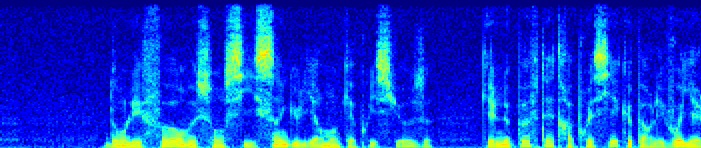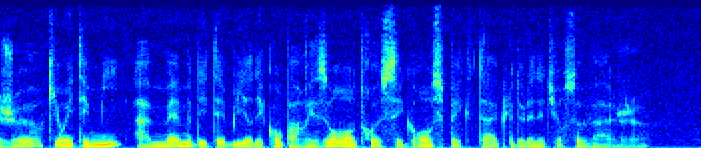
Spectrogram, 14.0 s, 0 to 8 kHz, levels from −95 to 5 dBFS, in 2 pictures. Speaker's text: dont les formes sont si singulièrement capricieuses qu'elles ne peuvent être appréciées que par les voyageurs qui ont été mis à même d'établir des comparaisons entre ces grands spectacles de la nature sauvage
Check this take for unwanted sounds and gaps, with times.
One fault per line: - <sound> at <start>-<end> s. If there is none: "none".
none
